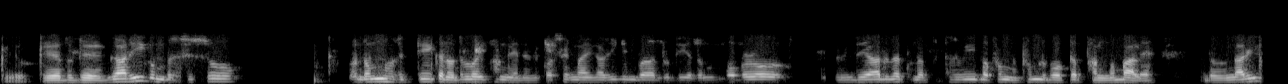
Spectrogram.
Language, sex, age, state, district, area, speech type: Manipuri, male, 30-45, Manipur, Kangpokpi, urban, conversation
